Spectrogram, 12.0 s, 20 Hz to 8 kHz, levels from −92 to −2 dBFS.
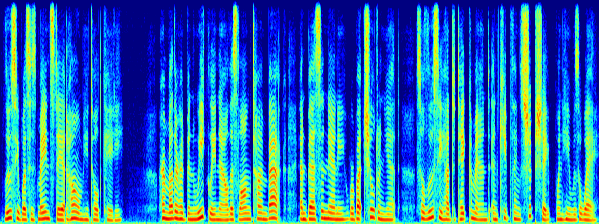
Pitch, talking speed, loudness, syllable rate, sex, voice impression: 205 Hz, 210 wpm, -18 LUFS, 5.2 syllables/s, female, feminine, adult-like, tensed, bright, slightly soft, clear, fluent, intellectual, friendly, reassuring, elegant, lively, slightly kind, slightly sharp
